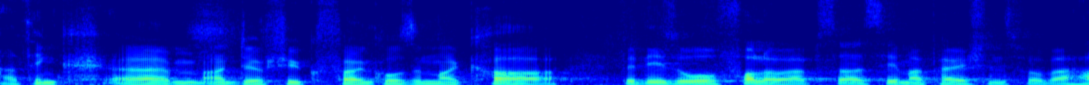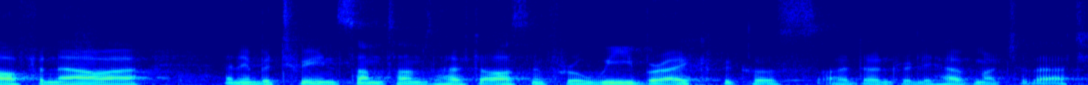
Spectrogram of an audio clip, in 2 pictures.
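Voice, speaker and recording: A man talks at a fairly quick pace with a South African accent. His pitch is fairly low. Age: 50s. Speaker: psychiatrist. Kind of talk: talk to an audience.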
